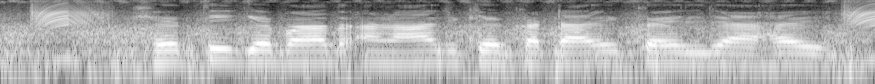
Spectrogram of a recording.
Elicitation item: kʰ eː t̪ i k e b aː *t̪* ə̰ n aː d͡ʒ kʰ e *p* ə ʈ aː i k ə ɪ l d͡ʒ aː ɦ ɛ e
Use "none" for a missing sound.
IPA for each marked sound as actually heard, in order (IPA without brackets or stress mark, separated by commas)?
d̪, k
